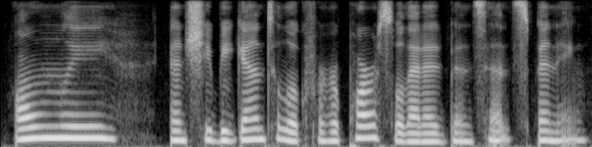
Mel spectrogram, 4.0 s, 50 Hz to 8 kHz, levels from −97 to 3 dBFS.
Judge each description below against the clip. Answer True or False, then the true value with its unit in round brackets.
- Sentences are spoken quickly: True (210 wpm)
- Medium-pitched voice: False (195 Hz)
